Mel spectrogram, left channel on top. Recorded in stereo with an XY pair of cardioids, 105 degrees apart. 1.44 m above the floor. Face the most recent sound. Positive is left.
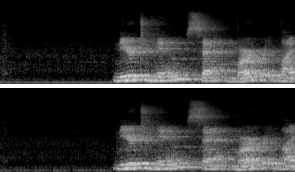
turn(degrees=50)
